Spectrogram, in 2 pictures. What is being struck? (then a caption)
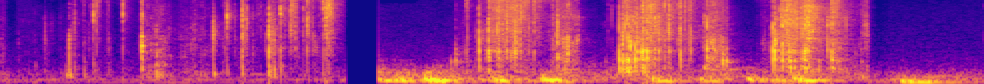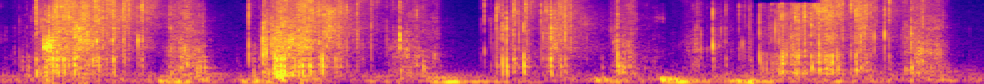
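White slime. A large, soft but solid white slime is folded and squeezed by both hands on a marble-pattern surface, trapping air pockets that pop. Dense bursts of bright, crackling pops and squelches repeat throughout, with a brief pause near the two-second mark.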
